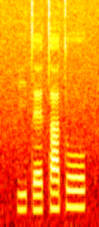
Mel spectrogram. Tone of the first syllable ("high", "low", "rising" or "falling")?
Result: low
